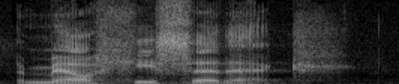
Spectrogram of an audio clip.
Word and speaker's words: Melchizedek: But I will tell you that the actual pronunciation of this obscure figure is Melchizedek.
